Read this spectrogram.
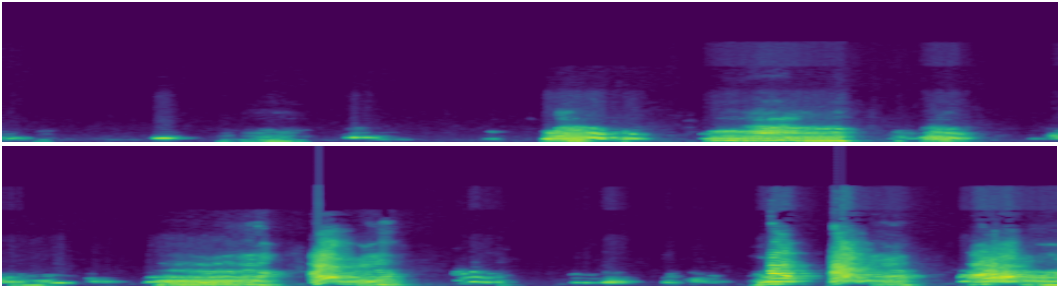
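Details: Two blenheim Cavalier King Charles Spaniel puppies, Roman and Blue, aged six weeks, in a home puppy pen: scattered small yips build into loud, harsh barks and rough growly bursts, with several shrill, bright yelps toward the end.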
